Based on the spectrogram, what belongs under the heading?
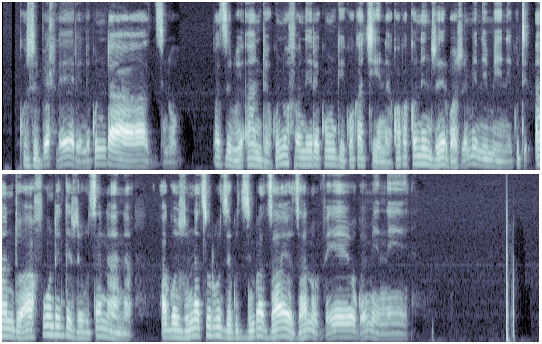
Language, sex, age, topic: Ndau, male, 18-24, health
